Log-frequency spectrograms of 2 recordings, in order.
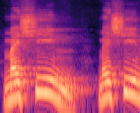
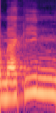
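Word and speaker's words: machine: মেশিন। মেশিন আমরা ম্যাকিন বলি না। মেশিন মেশিন।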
